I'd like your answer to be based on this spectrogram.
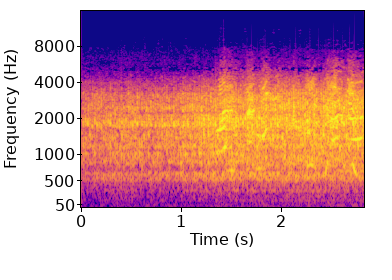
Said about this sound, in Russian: Машина!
